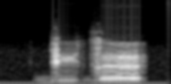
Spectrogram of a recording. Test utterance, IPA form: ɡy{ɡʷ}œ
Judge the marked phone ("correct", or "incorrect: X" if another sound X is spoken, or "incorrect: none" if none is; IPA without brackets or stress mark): incorrect: ɡ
